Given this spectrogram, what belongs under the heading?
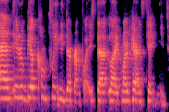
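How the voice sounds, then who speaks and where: Her voice is high-pitched with a bright, sharp tone, clearly a woman's. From South Korea. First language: Korean. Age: 20s. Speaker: composer. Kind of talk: interview. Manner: casual, many fillers.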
